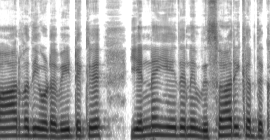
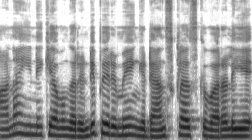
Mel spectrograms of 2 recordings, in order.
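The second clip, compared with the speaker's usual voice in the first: ordinary delivery, nothing marked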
